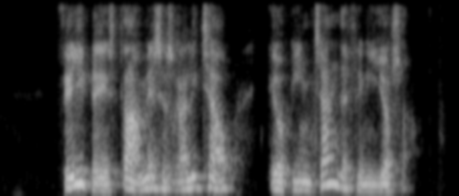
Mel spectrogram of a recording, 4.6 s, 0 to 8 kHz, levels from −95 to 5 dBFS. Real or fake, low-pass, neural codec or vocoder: fake; 7.2 kHz; codec, 24 kHz, 3 kbps, HILCodec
